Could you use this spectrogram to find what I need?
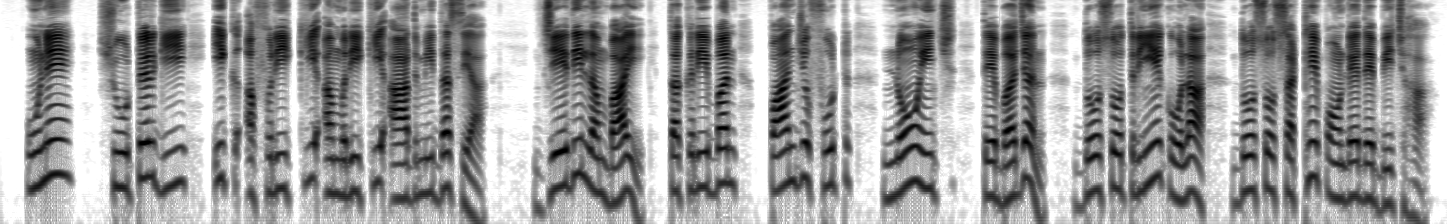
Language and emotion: Dogri, neutral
